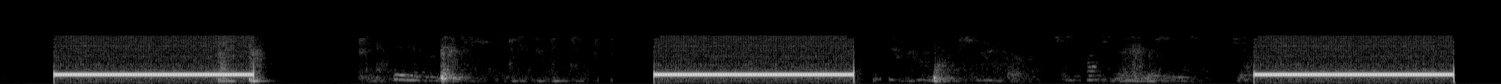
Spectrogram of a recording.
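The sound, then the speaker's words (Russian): Telephone tone while calling someone back: three long, steady, mid-pitched beeps of about two seconds each, separated by longer gaps holding faint low rustling. “Давайте ему перезвоню.”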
